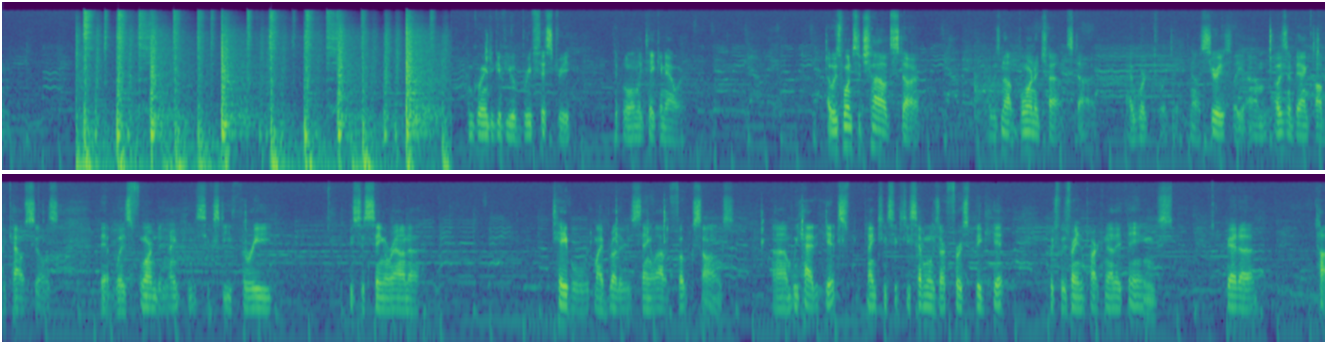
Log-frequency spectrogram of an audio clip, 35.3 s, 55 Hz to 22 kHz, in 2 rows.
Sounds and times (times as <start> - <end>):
Music: 0.0 - 35.2
Speech: 6.2 - 7.6, 8.2 - 9.2, 10.9 - 12.3, 13.0 - 21.3, 22.2 - 23.3, 25.0 - 34.5.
